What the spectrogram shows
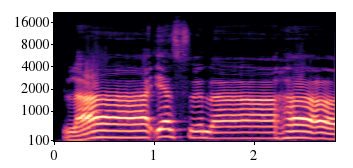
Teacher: এখানে হা তিন আলিফ টেনে পড়তে হবে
